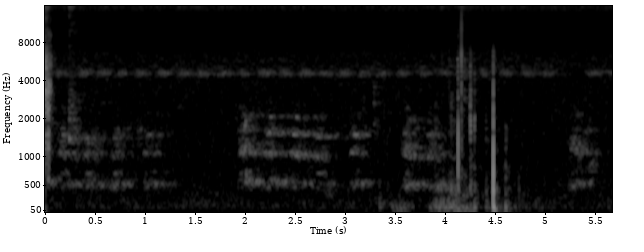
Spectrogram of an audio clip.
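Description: Chukar partridge giving harsh, clucking bursts of chuck notes every second or two, over a steady high electrical whine and a couple of sharp knocks.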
